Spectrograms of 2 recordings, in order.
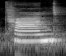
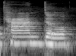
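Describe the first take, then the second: First: "candle" broken as cand, then le; higher, separated syllables in "candle", cand-le; split after the D. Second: "candle" broken as can, then dle; slow "candle" divided between N and D; split before the D. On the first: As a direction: say "candle" in two beats, cand-le, with a gap. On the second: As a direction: say "candle" slowly in two beats, can-dle. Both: Shown as a demonstration. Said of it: "You can split it in different places".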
